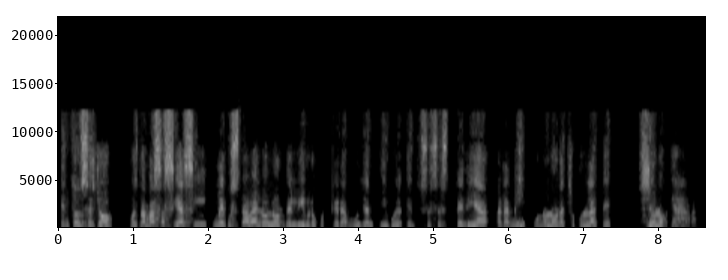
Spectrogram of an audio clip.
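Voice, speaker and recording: Speaking fairly quickly, a woman from Mexico with a Mexican accent tells a long personal story as an interview guest. She's animated, acting out the people in it in a higher pitch. The recording is dry.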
